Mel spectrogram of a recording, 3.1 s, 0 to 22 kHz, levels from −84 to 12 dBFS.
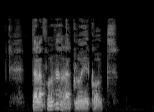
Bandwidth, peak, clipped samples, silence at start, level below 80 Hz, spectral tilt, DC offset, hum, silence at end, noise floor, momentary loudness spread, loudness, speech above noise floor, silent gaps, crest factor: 11.5 kHz; -2 dBFS; under 0.1%; 0.15 s; -64 dBFS; -4.5 dB/octave; under 0.1%; none; 0.8 s; -78 dBFS; 20 LU; -24 LUFS; 54 dB; none; 22 dB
